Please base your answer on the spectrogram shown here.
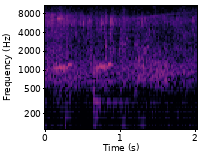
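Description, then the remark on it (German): Two short frog croaks from a video game sound in quick succession near the start, each a brief nasal call, followed by a steady low background hum with no one talking. “Wusstest du, dass wenn man einen äh, Frosch tötet, kriegt man ein Fleisch?”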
